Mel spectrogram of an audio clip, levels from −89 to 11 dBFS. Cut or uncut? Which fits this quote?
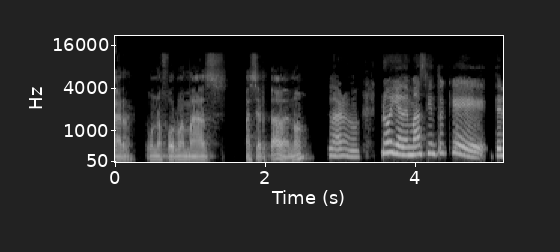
uncut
